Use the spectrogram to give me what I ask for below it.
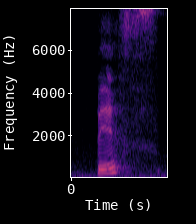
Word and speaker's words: bis: So it goes like this: bow, bis, like hiss, like a snake hisses, bit, like hit.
